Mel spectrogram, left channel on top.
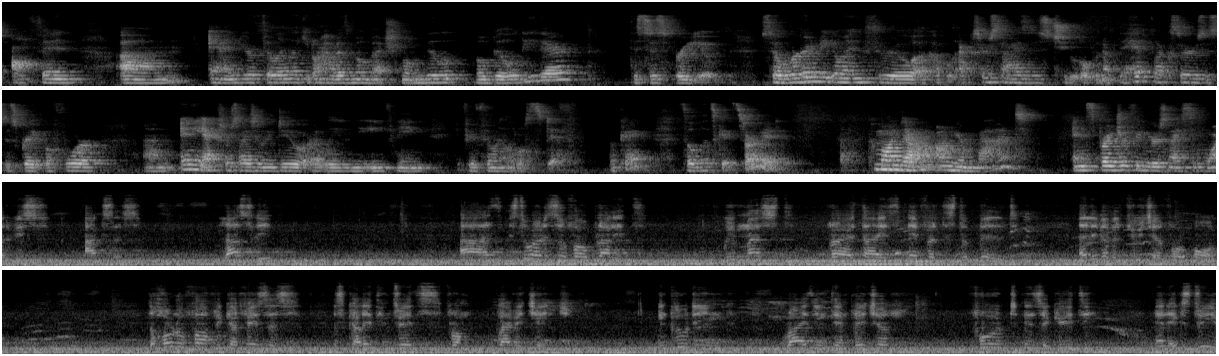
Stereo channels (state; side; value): different; both; correlation 0.01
